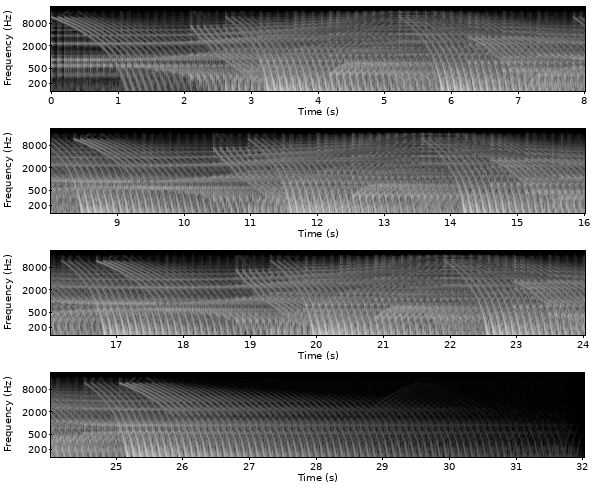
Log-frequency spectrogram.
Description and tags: fx made on the korg DM with no processing afterwards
